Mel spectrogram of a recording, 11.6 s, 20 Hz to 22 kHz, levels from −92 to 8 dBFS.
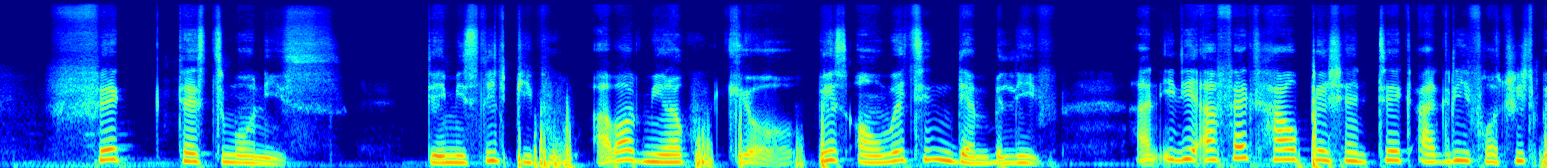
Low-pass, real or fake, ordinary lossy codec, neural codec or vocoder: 19.8 kHz; fake; none; autoencoder, 48 kHz, 128 numbers a frame, DAC-VAE, trained on Japanese speech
